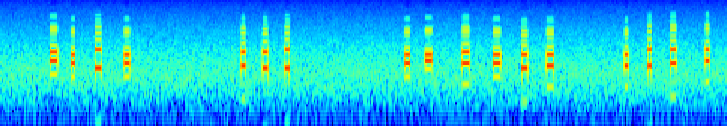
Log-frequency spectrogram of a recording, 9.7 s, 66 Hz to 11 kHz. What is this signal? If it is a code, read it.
DTMF, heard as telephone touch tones, dialled by hand, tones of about 70 ms. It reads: 0737 523 7*8714 469#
